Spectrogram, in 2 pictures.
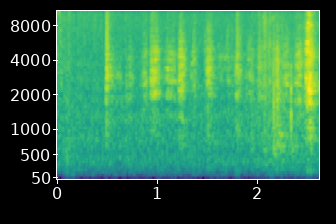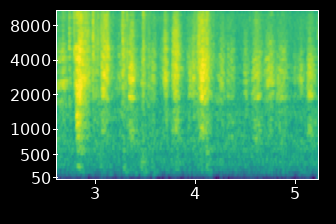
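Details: Pomeranian, a pet female dog lying still like a seal while being dried; quick breathy panting bursts roughly three per second, soft and irregular, with faint rustling in a quiet room.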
